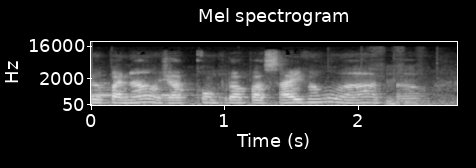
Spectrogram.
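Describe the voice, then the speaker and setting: Noticeable background noise sits behind a man whose voice is high in pitch. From Brazil, Paraíba (Campina Grande). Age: 30s. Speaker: former professional volleyball player, business administrator. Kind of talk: casual interview chat.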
